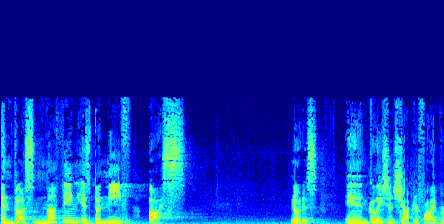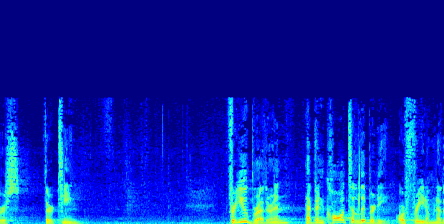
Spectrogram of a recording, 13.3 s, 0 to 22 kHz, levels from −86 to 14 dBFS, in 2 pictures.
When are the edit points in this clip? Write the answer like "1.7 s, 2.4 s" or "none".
none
